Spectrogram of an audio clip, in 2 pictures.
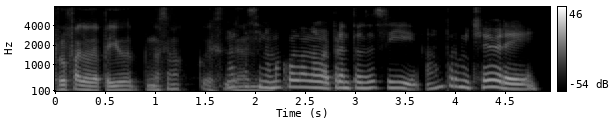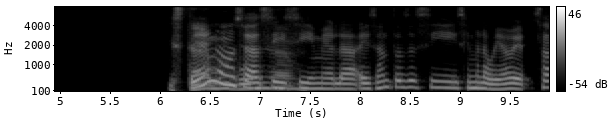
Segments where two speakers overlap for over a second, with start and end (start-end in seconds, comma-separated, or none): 6.3-7.5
